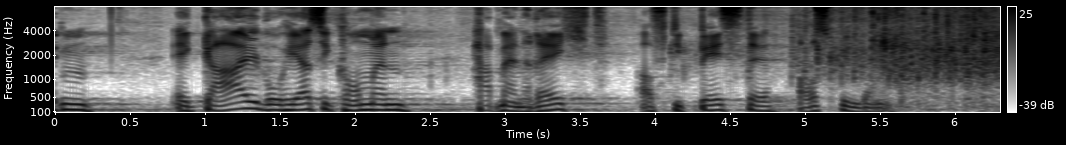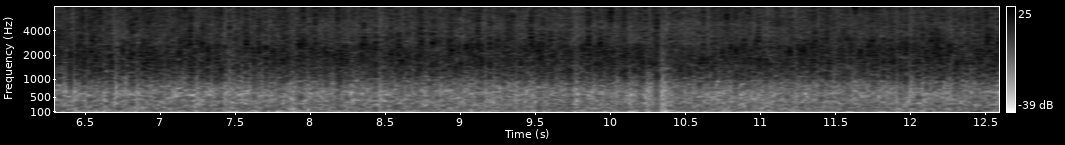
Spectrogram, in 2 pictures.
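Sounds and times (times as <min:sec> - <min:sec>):
speech: 0:00.0 - 0:05.9
audience applause: 0:04.9 - 0:12.5.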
